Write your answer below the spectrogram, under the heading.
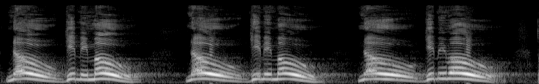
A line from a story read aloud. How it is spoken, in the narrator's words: they yell back, they bellow out as a team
